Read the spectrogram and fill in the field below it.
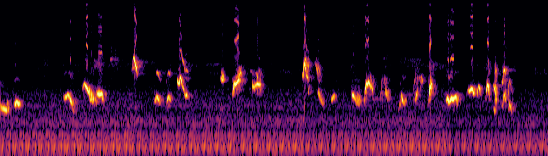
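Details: White-rumped shama, a spotted young bird learning to sing, used as a lure to bring birds into full song: a lively run of varied whistles, chirps and sharp clicks, rising and falling notes packed closely, over a steady low mechanical hum.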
